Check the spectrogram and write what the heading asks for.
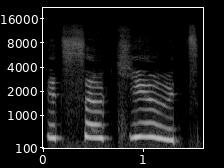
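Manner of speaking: high, drawn-out gushing squeal. Real, not acted. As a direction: stretch it out high, melting over the cuteness. Gushing over a friend's cute clip.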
